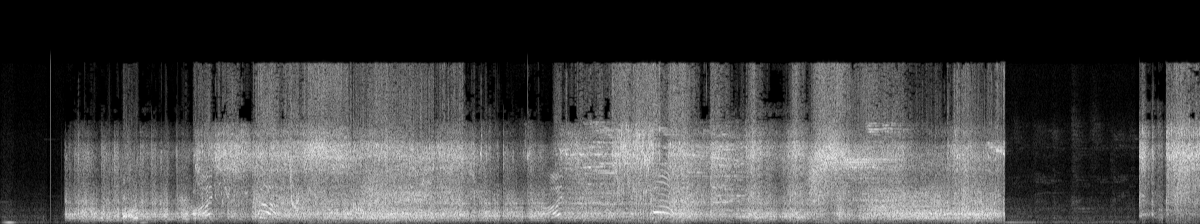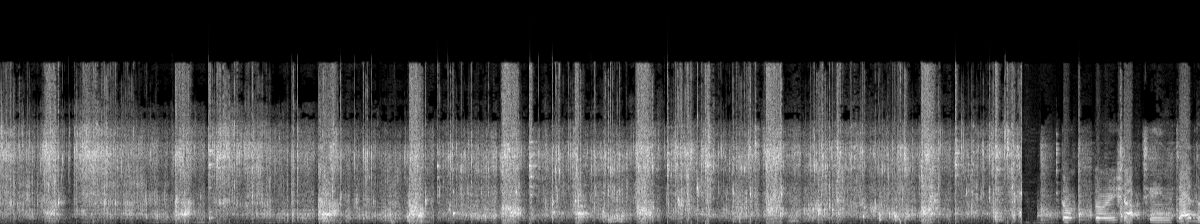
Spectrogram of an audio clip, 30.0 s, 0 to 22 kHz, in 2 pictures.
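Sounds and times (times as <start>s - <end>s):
slime squelching: 14.2s - 30.0s.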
